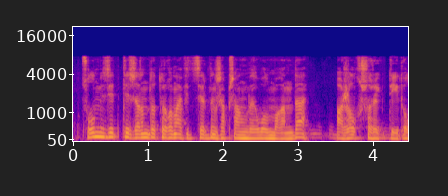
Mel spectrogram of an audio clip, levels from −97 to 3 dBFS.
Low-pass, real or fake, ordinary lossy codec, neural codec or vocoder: none; real; none; none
